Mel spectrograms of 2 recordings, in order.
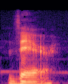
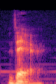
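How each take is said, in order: No difference in how they are said.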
